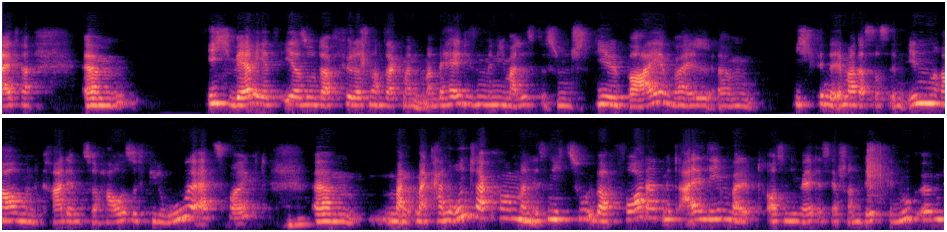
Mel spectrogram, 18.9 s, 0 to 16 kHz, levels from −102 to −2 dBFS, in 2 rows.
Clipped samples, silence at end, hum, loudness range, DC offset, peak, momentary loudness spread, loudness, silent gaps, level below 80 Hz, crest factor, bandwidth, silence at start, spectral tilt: under 0.1%; 0 s; none; 3 LU; under 0.1%; -8 dBFS; 15 LU; -29 LUFS; none; -74 dBFS; 22 dB; 7.8 kHz; 0 s; -5.5 dB/octave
